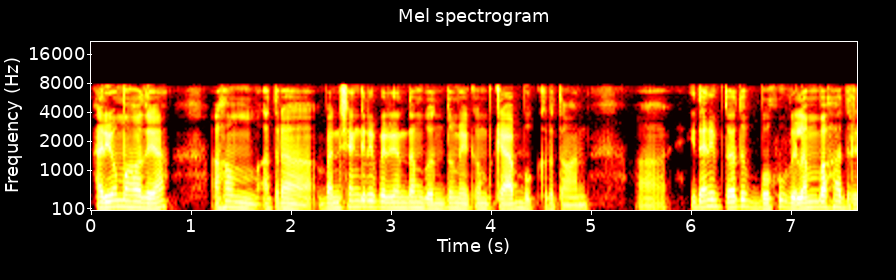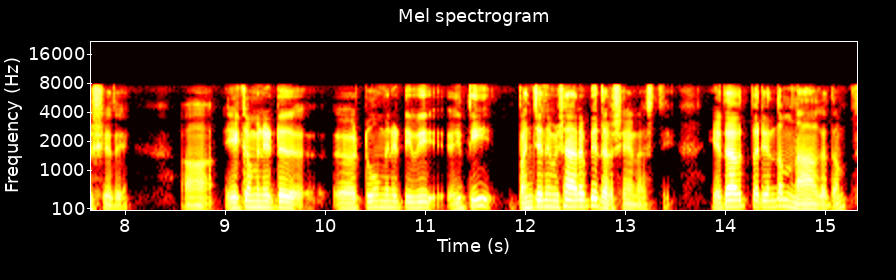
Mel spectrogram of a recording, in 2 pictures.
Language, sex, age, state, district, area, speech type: Sanskrit, male, 18-30, Kerala, Idukki, urban, spontaneous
